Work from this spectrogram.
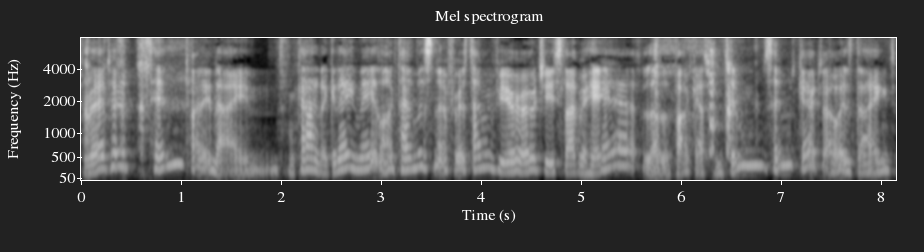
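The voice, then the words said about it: Creepy cartoon character voice. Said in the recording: “in his salad fingers voice ... your salad fingers voice”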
